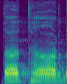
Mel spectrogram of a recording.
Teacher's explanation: त थ और द इन तीनों का उच्चारण है जो दंत से होता है। जब हम इनका उच्चारण करते हैं तो हमारी जीवा है जो दांतों से टकराती है। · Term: दंत्य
